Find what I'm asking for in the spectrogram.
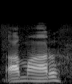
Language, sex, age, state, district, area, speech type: Bengali, male, 30-45, West Bengal, Cooch Behar, urban, spontaneous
